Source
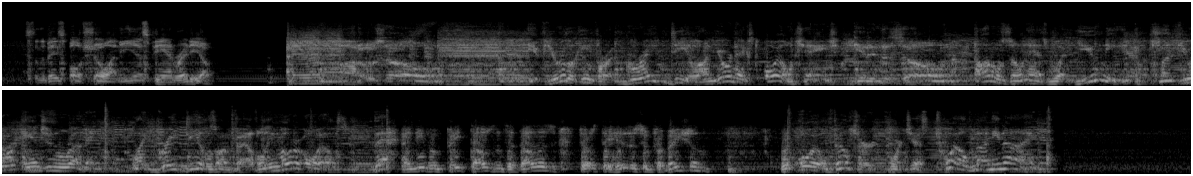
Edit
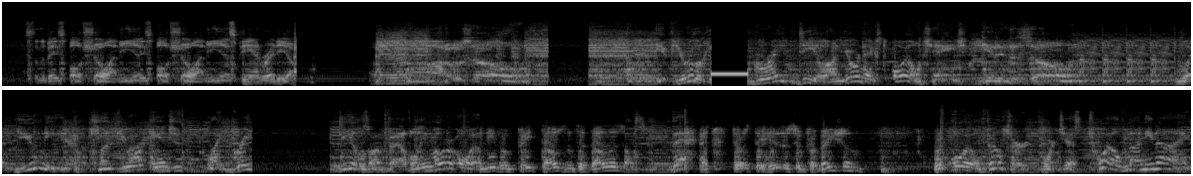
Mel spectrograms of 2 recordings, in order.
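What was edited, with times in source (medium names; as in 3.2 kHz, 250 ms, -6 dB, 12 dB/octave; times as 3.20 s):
0.51–1.38 s: loop, 2 plays
2.05–2.87 s: reverse
4.59 s: insert room tone 0.41 s
5.81–6.18 s: bleep 581 Hz -22 dBFS
9.49 s: stutter in place 0.24 s, 4 plays
12.41–12.94 s: delete
13.64 s: insert room tone 0.78 s
15.14–15.96 s: move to 17.41 s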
